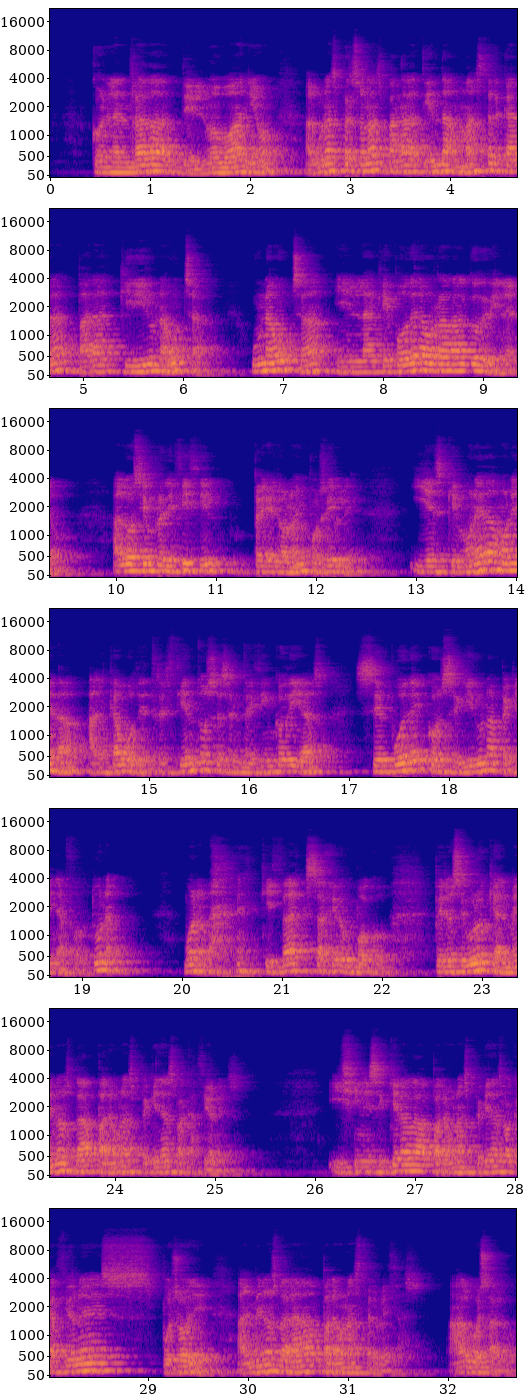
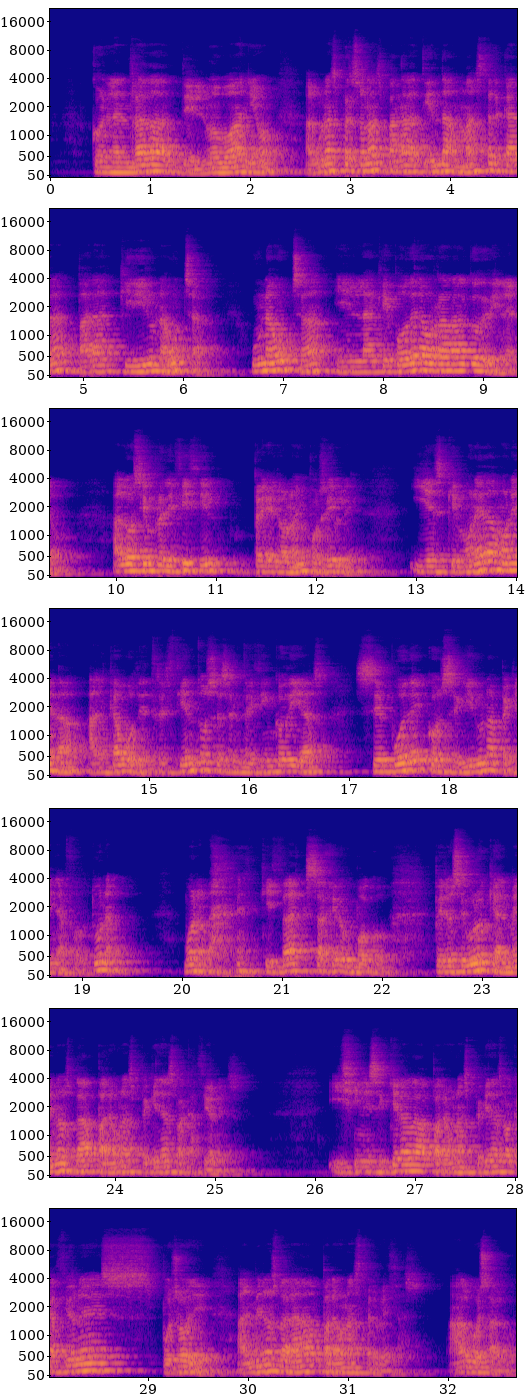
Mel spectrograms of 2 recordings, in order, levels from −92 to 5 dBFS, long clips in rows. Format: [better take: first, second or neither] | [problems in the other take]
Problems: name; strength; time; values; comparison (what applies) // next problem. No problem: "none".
neither | room echo; noticeable; dies away in 0.5 s; the same in both // off-mic speech; far; the same in both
